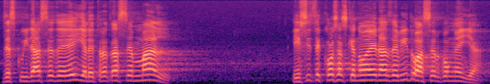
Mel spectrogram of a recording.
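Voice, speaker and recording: A man's voice: high voice, unhurried, fairly bright tone, long reverb tail. A man preaching a sermon as pastor, acting out pleading prayers in a raised voice.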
